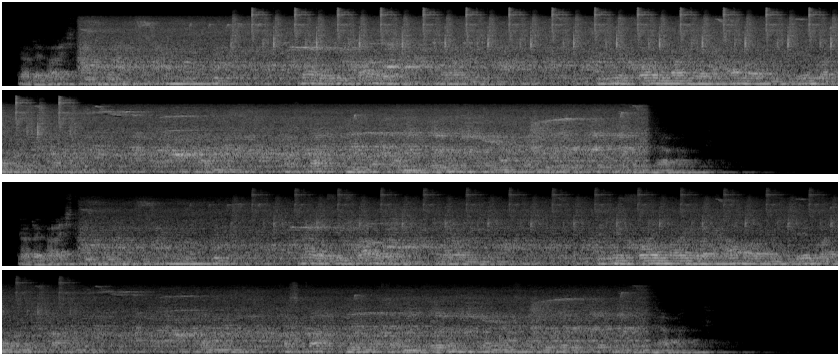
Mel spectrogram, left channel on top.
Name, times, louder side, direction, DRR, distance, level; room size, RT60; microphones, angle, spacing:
voice 1, 0.1-4.9 5.9-9.3 10.3-15.5, equal, 75° right, 1 dB, 4.5 m, -34 dB
sound 1, 0.7-14.8, left 5 dB, 35° left, 1.1 m, -32 dB
sound 2, 2.3-9.1, left 10 dB, 60° left, 1.4 m, -35 dB
17.5 x 16.0 x 4.5 m, 0.98 s
head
